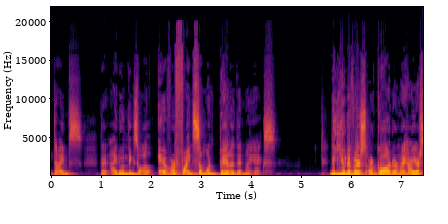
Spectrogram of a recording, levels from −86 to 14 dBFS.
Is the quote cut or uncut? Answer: uncut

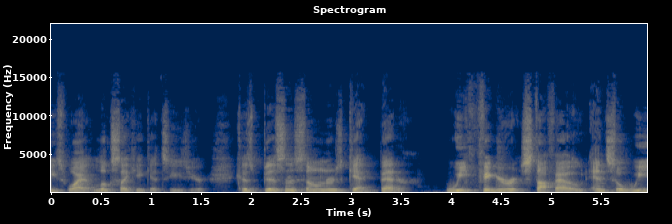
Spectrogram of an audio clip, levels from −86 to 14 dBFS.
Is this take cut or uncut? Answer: uncut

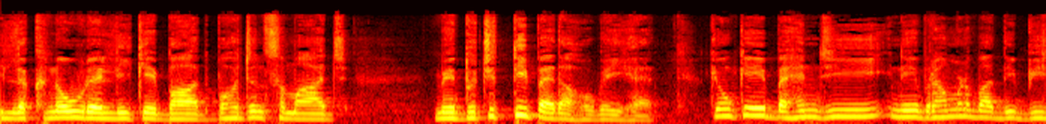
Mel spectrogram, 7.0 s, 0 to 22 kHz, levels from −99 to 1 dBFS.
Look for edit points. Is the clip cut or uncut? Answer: uncut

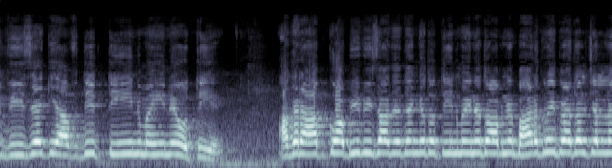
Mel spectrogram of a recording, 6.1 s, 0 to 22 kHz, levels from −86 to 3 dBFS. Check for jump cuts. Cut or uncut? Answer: uncut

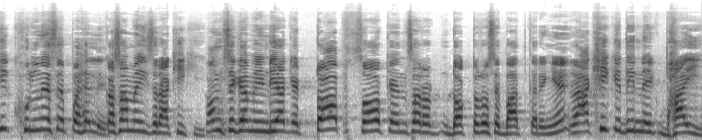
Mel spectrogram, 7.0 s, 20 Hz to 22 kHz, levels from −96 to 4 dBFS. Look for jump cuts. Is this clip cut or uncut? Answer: cut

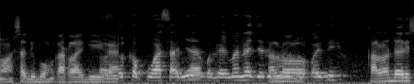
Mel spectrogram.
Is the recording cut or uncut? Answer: cut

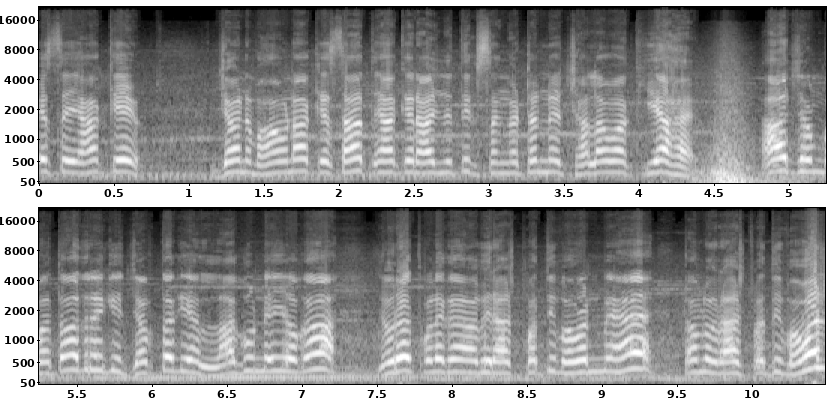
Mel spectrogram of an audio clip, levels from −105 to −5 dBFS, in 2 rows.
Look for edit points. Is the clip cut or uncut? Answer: cut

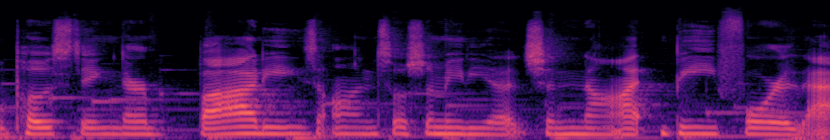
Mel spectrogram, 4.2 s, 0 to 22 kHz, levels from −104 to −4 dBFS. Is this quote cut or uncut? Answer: uncut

